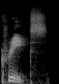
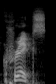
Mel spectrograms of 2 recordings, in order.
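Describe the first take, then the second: First: It is said in a standard American pronunciation. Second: It is said in a Utah local pronunciation. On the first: "instead of" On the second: "I grew up uh, calling it cricks"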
